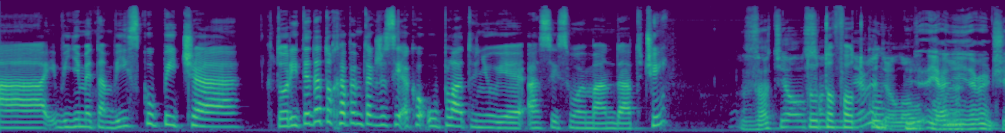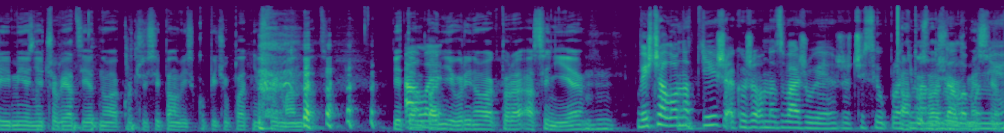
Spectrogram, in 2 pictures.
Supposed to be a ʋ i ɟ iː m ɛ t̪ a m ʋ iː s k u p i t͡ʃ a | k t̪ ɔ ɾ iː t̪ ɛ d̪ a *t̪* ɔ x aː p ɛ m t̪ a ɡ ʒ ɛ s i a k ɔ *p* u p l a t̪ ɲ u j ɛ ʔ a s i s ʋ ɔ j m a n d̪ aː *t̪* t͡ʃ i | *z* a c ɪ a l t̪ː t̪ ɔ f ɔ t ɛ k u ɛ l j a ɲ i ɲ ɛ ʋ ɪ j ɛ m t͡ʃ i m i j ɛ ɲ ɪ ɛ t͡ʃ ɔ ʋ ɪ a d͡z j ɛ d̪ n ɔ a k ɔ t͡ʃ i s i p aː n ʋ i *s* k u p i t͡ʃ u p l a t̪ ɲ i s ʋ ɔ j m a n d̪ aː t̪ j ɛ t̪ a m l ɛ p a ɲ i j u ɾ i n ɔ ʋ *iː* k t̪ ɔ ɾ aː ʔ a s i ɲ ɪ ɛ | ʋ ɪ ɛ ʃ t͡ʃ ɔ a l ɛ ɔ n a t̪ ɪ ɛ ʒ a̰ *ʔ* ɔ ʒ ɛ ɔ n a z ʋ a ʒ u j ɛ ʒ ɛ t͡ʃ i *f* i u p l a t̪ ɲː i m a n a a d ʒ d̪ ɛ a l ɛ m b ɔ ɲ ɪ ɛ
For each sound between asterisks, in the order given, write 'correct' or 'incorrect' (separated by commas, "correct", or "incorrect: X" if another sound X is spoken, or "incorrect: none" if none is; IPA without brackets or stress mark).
correct, incorrect: ʔ, correct, correct, correct, incorrect: aː, incorrect: k, incorrect: s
